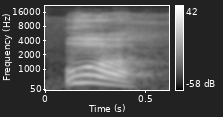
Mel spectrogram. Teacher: uh is a mid high back vowel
